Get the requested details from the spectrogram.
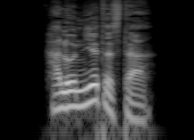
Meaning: inflection of haloniert: 1. strong/mixed nominative masculine singular superlative degree 2. strong genitive/dative feminine singular superlative degree 3. strong genitive plural superlative degree
- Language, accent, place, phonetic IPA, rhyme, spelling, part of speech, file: German, Germany, Berlin, [haloˈniːɐ̯təstɐ], -iːɐ̯təstɐ, haloniertester, adjective, De-haloniertester.ogg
